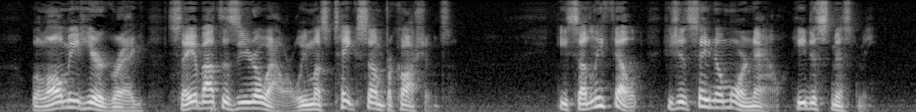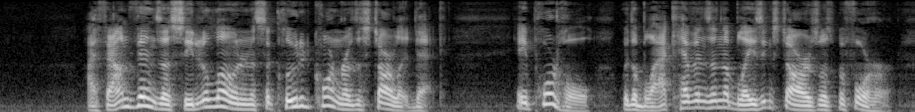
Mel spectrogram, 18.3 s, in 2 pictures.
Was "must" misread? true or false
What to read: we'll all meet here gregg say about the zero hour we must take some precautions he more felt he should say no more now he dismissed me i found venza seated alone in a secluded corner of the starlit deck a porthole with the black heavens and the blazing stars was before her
false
